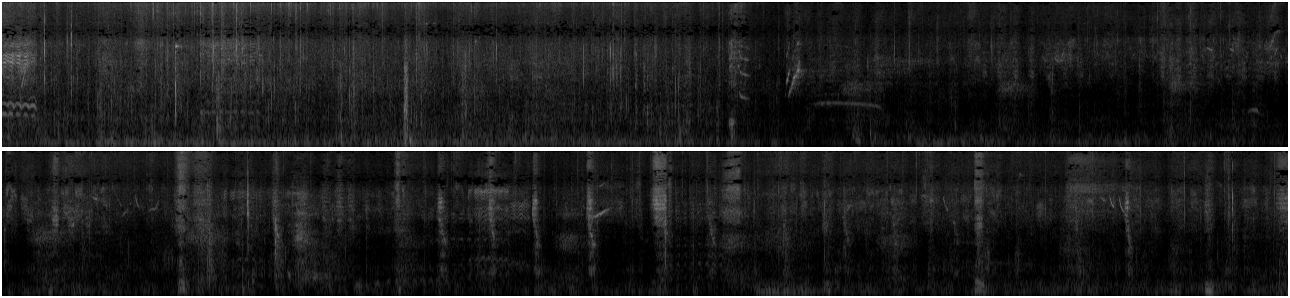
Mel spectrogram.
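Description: Mixed flock of long-haired goats and sheep on the move, with an occasional short bleat and many scattered short clicks.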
